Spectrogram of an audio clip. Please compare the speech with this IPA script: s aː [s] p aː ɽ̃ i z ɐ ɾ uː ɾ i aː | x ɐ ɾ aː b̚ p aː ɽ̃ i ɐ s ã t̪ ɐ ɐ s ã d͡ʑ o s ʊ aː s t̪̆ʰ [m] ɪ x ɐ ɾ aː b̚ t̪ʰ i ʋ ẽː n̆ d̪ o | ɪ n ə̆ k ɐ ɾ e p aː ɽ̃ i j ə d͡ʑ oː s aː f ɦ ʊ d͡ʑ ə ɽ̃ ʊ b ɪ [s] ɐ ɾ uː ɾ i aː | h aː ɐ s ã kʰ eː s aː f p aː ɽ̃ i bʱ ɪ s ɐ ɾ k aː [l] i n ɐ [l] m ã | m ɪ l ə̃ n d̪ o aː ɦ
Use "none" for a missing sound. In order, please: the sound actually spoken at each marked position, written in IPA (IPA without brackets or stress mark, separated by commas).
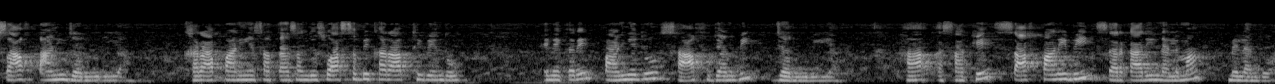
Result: f, b, z, ɾ, l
